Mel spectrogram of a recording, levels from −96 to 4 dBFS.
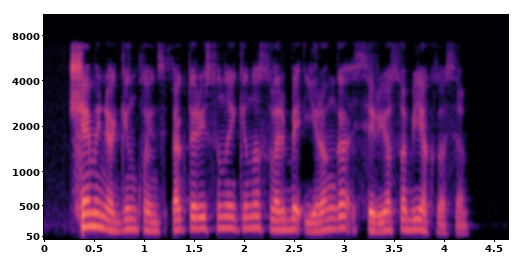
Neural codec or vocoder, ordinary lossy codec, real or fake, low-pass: none; MP3, 64 kbps; real; 7.2 kHz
